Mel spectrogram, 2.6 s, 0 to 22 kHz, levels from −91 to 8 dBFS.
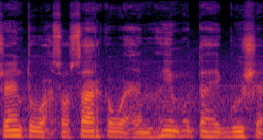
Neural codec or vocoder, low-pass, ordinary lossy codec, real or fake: none; none; none; real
